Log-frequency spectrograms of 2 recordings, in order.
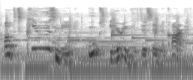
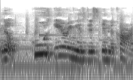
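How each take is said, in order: First: It is asked in a sweet, polite tone. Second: It is asked in a harsh, angry tone.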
